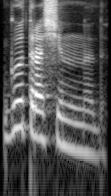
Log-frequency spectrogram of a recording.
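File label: "гӧтрасинныд", Komi, female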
